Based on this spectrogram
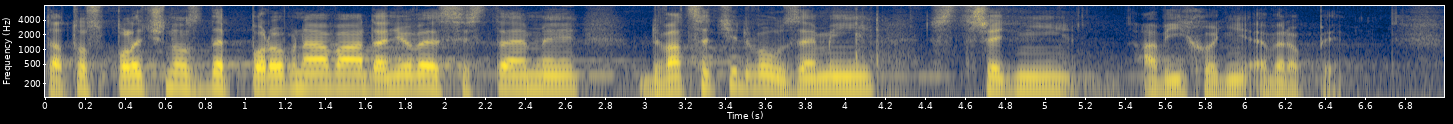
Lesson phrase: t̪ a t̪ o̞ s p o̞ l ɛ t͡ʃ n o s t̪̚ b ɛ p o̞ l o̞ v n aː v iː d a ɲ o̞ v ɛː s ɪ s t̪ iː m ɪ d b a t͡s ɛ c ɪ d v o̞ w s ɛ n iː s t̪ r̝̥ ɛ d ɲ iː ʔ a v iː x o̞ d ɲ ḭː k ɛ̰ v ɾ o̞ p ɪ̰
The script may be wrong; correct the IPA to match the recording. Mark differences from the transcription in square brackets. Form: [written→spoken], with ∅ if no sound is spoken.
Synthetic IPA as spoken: t̪ a t̪ o̞ s p o̞ l ɛ t͡ʃ n o s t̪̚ [b→d] ɛ p o̞ [l→ɾ] o̞ v n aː v [iː→aː] d a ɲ o̞ v ɛː s ɪ s t̪ [iː→ɛː] m ɪ d [b→v] a t͡s ɛ c ɪ d v o̞ w [s→z] ɛ [n→m] iː s t̪ r̝̥ ɛ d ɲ iː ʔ a v iː x o̞ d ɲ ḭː [k→ʔ] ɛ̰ v ɾ o̞ p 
